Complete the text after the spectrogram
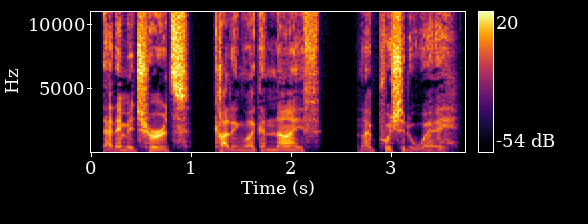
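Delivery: ordinary delivery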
